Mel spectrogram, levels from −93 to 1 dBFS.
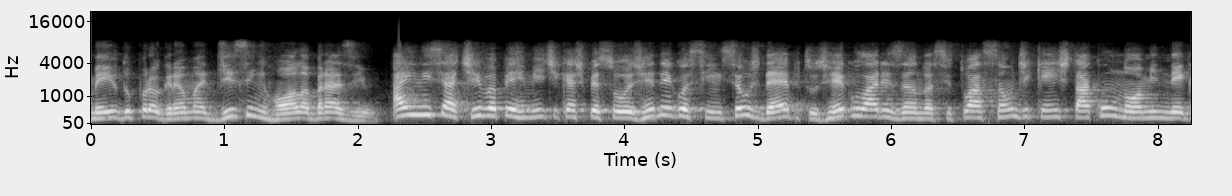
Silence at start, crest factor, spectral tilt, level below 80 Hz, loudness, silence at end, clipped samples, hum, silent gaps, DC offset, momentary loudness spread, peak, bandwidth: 0 s; 18 dB; -5.5 dB/octave; -62 dBFS; -18 LUFS; 0 s; under 0.1%; none; none; under 0.1%; 6 LU; 0 dBFS; 8.6 kHz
